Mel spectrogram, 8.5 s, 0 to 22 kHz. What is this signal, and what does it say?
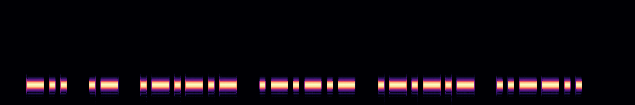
Morse code, heard as a keyed tone, about 16 wpm, spaced as for 14 wpm, 680 Hz. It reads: DA...?
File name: Morsekurs / Witze / Witz 17 Juni Mai 2025 70 F80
